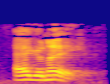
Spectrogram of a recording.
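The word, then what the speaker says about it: Agone (ἀγών): For I would have you know what conflict, and that word conflict, if you heard it, I'll just pronounce it for you in the Greek. Agone. What's that sound like? Agony.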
